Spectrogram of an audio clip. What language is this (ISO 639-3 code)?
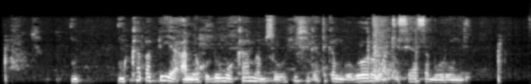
swa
